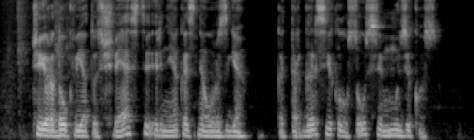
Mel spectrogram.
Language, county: Lithuanian, Utena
